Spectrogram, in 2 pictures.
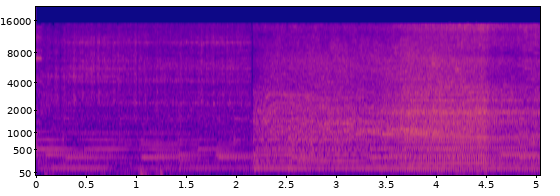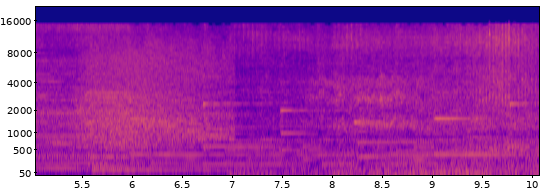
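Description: A background music score of sustained notes, with a car's tyres squealing as it drifts from about two seconds in until about seven seconds.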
